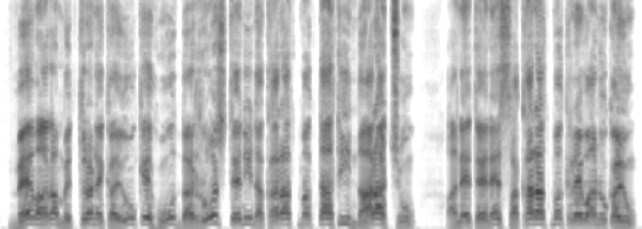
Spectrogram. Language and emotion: Gujarati, angry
